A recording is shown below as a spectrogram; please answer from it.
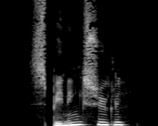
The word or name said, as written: spinningcykel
